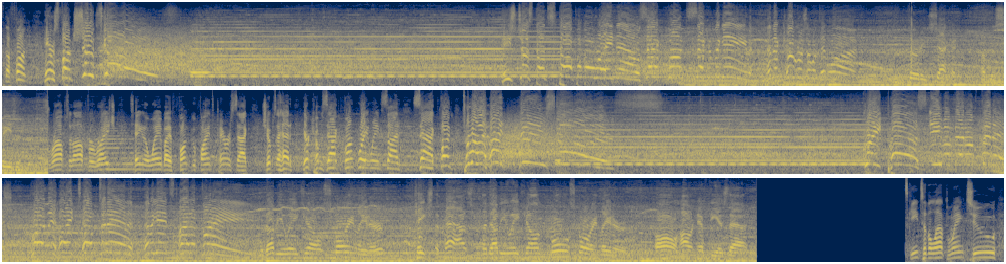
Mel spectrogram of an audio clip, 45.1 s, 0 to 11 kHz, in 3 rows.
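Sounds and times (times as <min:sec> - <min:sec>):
crowd cheering: 0:01.0 - 0:16.5, 0:19.0 - 0:41.4
arena goal horn two-note chord: 0:02.8 - 0:12.7, 0:16.3 - 0:17.4, 0:23.2 - 0:40.7.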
